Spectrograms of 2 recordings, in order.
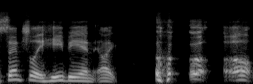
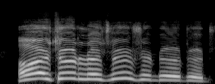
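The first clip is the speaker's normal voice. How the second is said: smothered, muffled by mask, pitched up, loud; 5 semitones higher, 5 dB louder than usual. Retelling how the mask made the voice sound: imitating a mask-muffled voice. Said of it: "I took off my mask because it was muffling my voice".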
